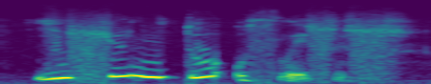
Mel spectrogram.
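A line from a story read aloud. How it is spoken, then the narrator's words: Gloomy. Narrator (Russian): мрачно сказал Вячеслав Иванович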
